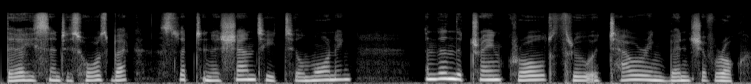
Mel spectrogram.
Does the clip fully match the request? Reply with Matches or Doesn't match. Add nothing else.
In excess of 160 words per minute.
Matches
